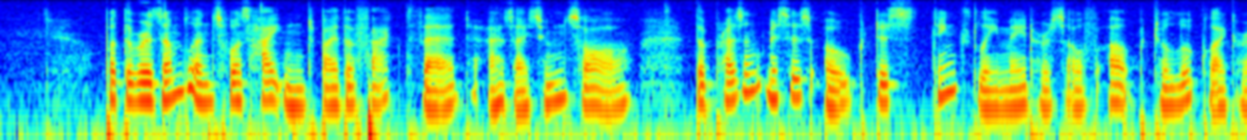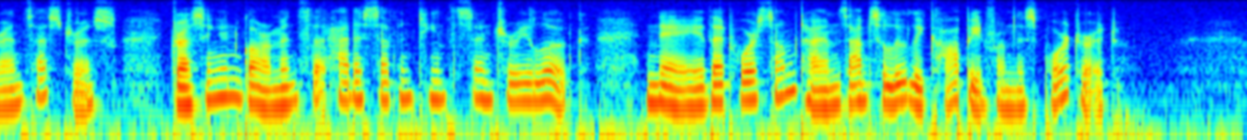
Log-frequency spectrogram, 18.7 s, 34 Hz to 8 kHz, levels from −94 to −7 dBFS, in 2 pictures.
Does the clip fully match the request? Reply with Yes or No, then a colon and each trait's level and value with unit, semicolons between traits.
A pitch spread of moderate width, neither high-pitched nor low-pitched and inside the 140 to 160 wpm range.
Yes: average, 4.2 semitones; medium, 150 Hz; average, 150 wpm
